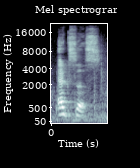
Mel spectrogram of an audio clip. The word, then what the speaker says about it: Xcess: oh yes it is it's called the x-shot xs it's got a really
